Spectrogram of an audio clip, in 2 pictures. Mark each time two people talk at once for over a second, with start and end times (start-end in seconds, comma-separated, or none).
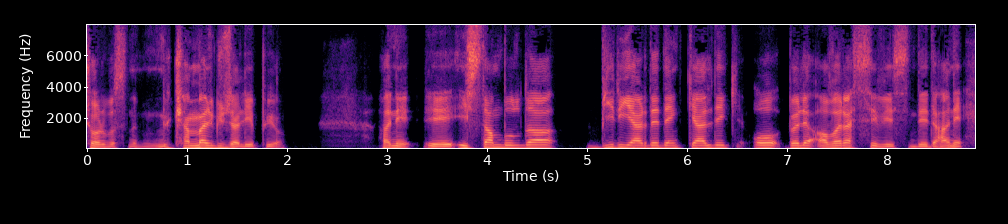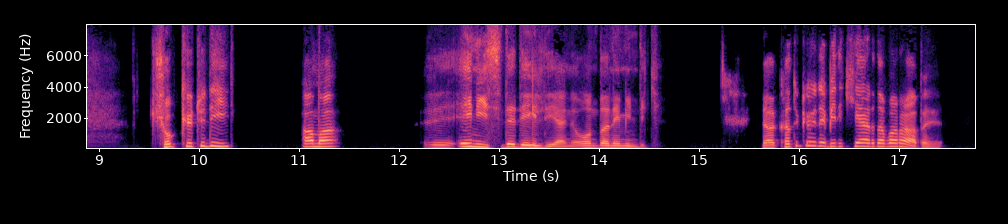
none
